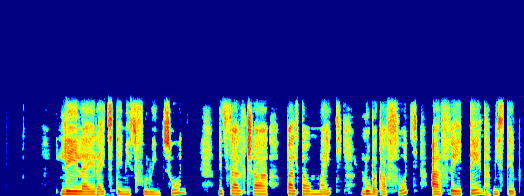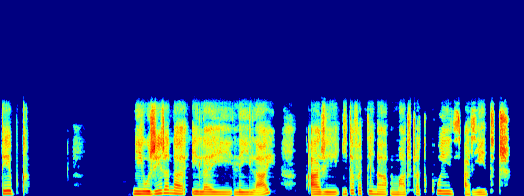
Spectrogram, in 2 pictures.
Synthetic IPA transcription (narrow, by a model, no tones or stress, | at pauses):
leilajɾajt͡si̥d̪̥emisi̥fuluint͡suni̥ | misaluʈ͡ʂə | palit̪awmajnt̪i̥ | lubakəfut͡si̥ | aɾifeit̪end̪əmisi̥t̪ebu̥t̪ebu̥kə̥ | miuɾiɾanəilajleilaj | aɾiit̪əfat̪enəmant̪u̥ʈ͡ʂat̪u̥kʰuizi̥aɾient̪i̥ʈ͡ʂə̥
